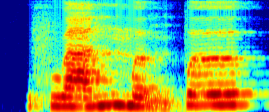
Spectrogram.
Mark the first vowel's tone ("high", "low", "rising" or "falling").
rising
